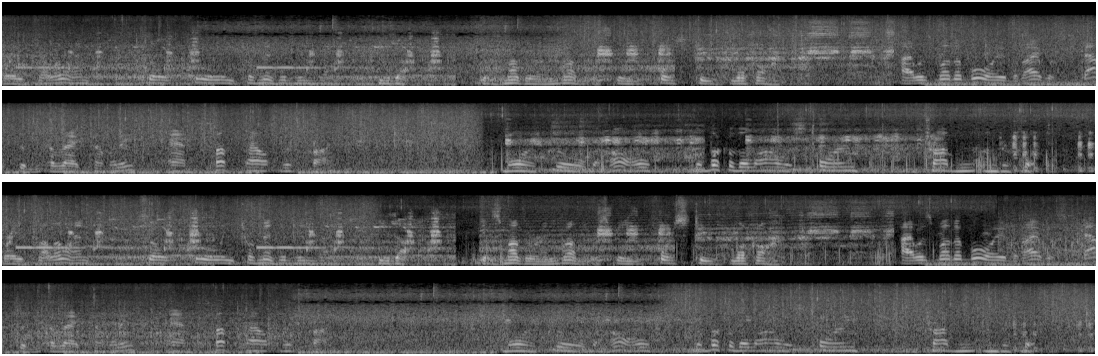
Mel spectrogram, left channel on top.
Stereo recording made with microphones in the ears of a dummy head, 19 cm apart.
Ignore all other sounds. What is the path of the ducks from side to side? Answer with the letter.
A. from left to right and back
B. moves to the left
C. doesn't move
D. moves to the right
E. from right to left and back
B.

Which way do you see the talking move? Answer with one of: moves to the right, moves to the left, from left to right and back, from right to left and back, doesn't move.
moves to the left.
